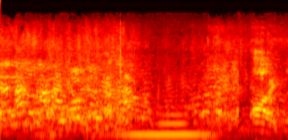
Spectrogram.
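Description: Several people talking over one another. In the middle a steady low tone is held for under two seconds. A sharp click and a drop in level come near the end.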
